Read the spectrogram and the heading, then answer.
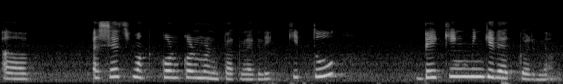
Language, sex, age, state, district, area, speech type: Goan Konkani, female, 18-30, Goa, Ponda, rural, spontaneous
